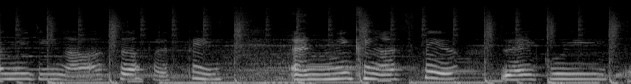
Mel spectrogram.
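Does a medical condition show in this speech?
Yes: cerebral palsy; from birth.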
